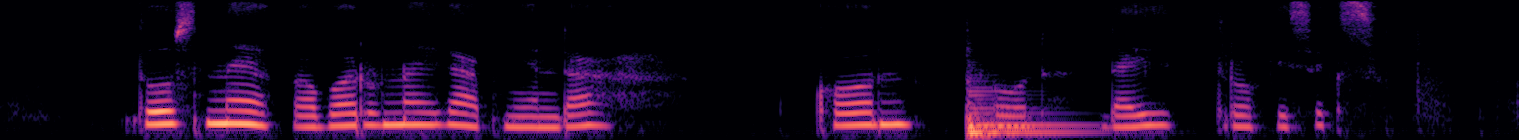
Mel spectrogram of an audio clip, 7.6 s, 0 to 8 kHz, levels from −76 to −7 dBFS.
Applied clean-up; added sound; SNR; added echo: none; Bowed string instrument; 3 dB; none.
